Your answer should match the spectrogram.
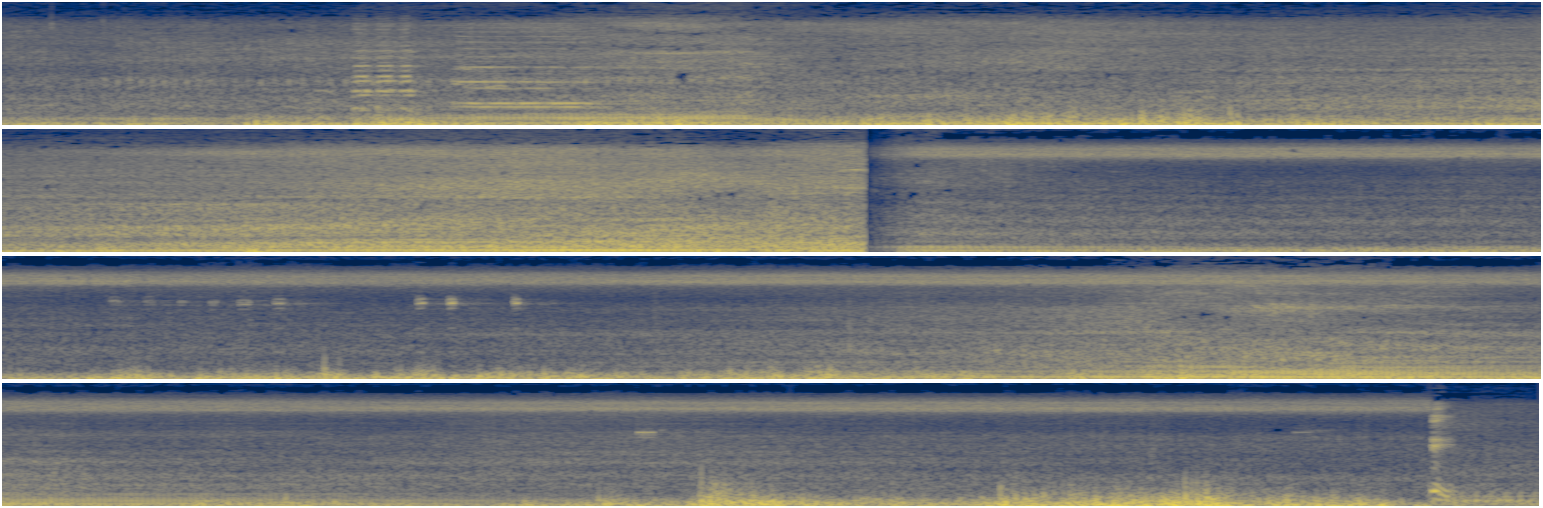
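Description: Cars driving past on a road, with a car horn sounding briefly about two seconds in. About twelve seconds in the sound cuts suddenly to quieter road noise with a steady high hiss.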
